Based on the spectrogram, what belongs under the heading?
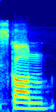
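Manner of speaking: "scone" with a short O, like "skon"; short-o pronunciation. Shown as a demonstration. Baker mocking people who pronounce it so, "scone" with a short O. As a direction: say "scone" to rhyme with gone. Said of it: "people who pronounce it".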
